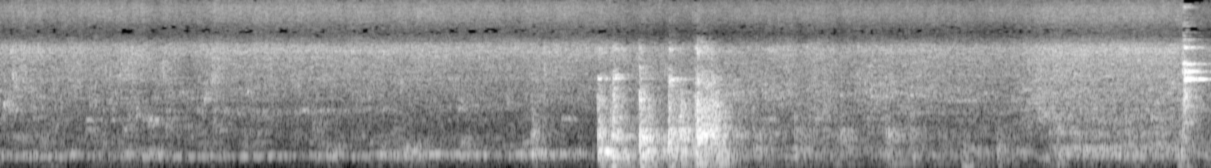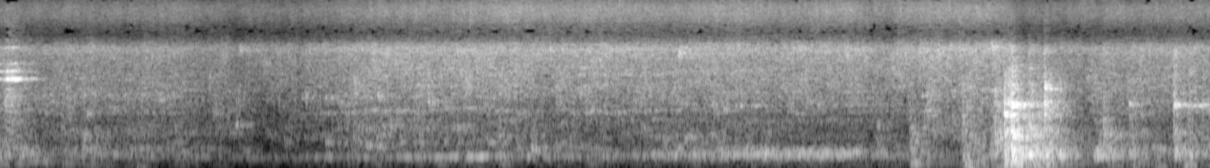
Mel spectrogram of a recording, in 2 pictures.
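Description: Handheld bath shower head spraying a steady hiss of water into a plastic bucket of glass beer bottles, with the bottles clinking against each other: a short cluster of knocks about four to five seconds in, one sharp ringing clink about nine seconds in, and another cluster near the end.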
